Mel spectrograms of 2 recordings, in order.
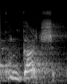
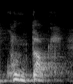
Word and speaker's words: Countach: D'ailleurs à ce sujet-là, il y a aussi beaucoup de gens qui disent qu'on dit Countach. Mais ça voudrait dire que Marcello Gandini le prononce lui-même très mal quand il dit Countach.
